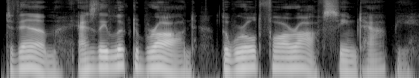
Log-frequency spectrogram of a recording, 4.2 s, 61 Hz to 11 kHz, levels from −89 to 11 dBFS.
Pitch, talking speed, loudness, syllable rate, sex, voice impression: 105 Hz, 170 wpm, -18 LUFS, 4.3 syllables/s, male, masculine, adult-like, relaxed, weak, dark, slightly soft, muffled, intellectual, sincere, calm, reassuring, kind, modest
